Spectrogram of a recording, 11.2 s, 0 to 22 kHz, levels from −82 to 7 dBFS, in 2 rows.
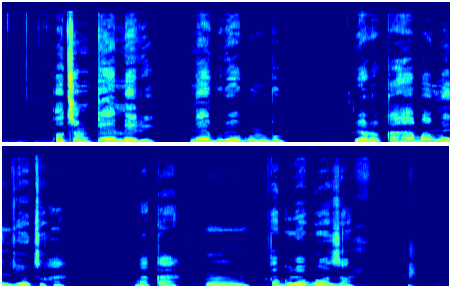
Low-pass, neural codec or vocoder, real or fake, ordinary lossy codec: none; vocoder, 48 kHz, 128 mel bands, Vocos; fake; none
